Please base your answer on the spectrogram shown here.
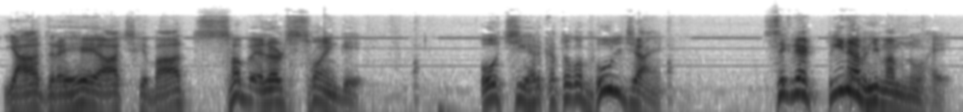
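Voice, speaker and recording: A man's voice: medium pitch, huge pitch swings, unhurried, a bit bright, slight background noise. Man dubbing a stern drill commander. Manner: barking orders, strict. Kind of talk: film dub.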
